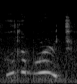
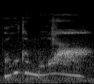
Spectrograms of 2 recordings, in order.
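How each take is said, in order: First: The final T is clearly sounded. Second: The final T is left silent. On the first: The speaker calls it right. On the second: The speaker calls it wrong.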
